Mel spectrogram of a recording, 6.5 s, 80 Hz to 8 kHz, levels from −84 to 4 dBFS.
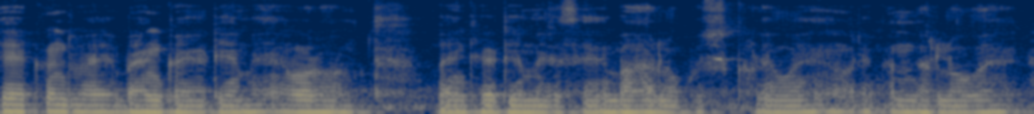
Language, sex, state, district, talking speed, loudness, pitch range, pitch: Hindi, male, Bihar, Jahanabad, 195 wpm, -32 LUFS, 115-120 Hz, 115 Hz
